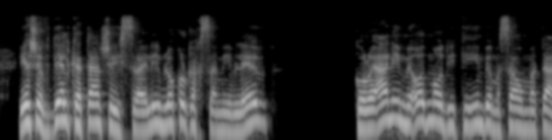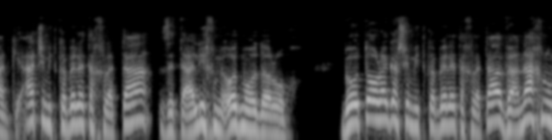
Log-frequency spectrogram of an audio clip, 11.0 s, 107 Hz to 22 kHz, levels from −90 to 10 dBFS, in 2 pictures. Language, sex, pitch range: Hebrew, male, 165-205 Hz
